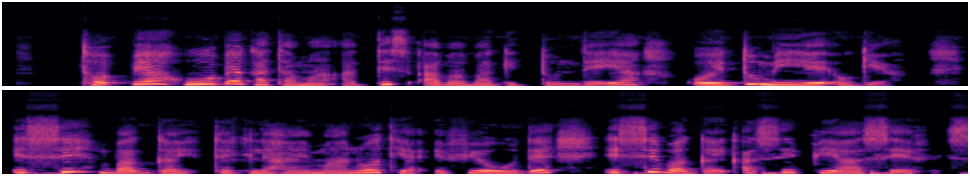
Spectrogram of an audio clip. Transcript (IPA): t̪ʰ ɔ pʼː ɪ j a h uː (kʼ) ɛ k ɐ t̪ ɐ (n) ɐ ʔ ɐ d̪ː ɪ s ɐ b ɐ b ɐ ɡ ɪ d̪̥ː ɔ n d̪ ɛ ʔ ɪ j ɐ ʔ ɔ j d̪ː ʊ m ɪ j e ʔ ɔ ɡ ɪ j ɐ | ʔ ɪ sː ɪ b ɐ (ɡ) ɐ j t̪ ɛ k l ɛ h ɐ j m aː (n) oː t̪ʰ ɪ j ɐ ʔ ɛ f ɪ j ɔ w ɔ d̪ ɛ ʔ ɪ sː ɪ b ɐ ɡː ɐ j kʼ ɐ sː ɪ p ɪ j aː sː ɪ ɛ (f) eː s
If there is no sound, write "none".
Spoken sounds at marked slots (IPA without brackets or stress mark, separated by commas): pʼ, m, ɡː, n, f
